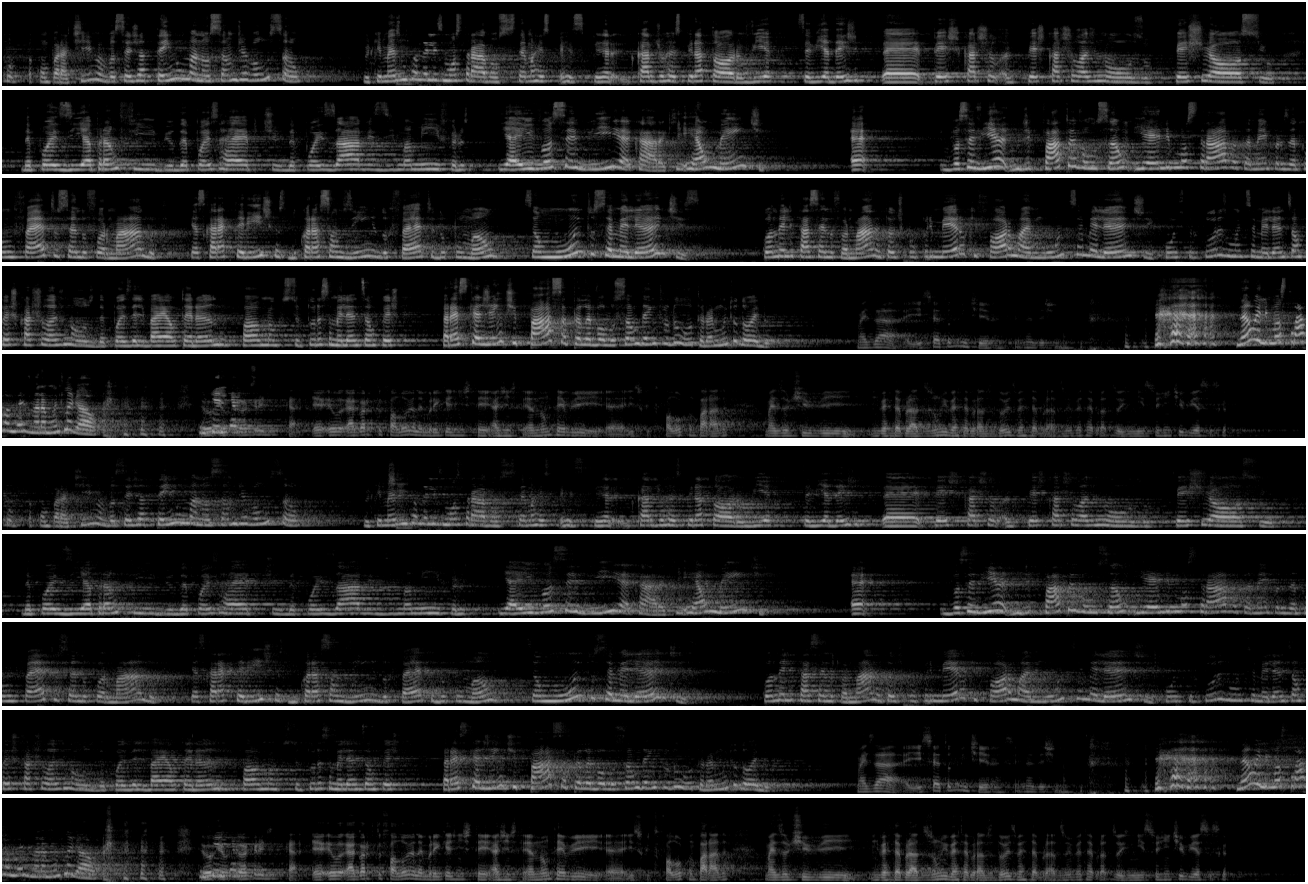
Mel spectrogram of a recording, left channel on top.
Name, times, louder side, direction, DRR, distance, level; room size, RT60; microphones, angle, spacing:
voice 1, 0.0-3.0 3.6-7.7 8.0-12.8 13.2-17.7 18.0-20.7 21.5-21.7 22.4-27.7 28.0-31.1 31.4-33.0 33.7-43.1 43.5-46.8 50.6-53.2 54.1-54.5, left 4 dB, 55° left, 12 dB, 1.2 m, -31 dB
voice 2, 47.7-50.6 53.2-64.4, right 3 dB, 25° right, 11 dB, 1.1 m, -43 dB
28.0 x 24.5 x 8.4 m, 2.2 s
head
